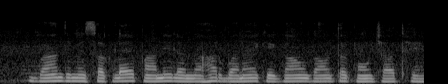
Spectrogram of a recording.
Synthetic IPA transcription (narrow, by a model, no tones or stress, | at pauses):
bãːnd̪mẽsɐklaːepaːnilɐnaɦəɾbɐnaːekeɡãːw̃ɡãːõt̪ɐk̚pɐɦʊ̃t͡ʃaːt̪ɦɛː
